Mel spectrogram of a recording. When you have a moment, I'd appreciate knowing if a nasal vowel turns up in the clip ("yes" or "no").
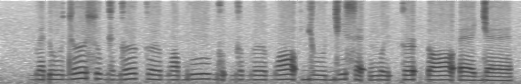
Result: no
